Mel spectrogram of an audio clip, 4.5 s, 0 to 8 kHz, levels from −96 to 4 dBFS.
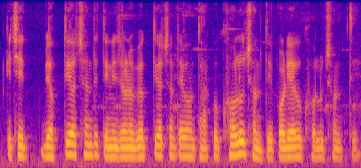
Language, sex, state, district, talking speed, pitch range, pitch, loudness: Odia, male, Odisha, Khordha, 160 wpm, 125-140 Hz, 130 Hz, -16 LUFS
